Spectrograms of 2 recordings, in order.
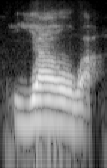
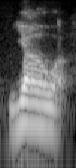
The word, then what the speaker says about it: Yahweh: That's actually how I pronounced it, Yahweh. So the first time I listened to you on Blood Talk, that's actually what I wanted to hear. That how are you actually pronouncing this? So that's what I wanted to hear. And then I see that it was actually kind of close. So I said, okay, Yahweh, okay. Yeah, your pronunciation of mine are the same.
